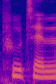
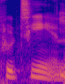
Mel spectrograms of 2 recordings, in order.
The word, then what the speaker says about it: poutine: It's pronounced Putin, not poutine.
